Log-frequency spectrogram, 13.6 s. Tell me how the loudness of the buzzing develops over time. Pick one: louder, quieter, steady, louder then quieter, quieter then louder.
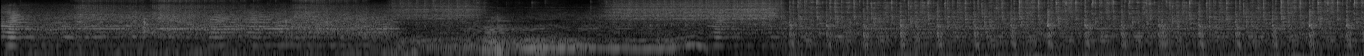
quieter.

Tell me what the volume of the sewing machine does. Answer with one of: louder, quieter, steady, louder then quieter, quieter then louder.
louder.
